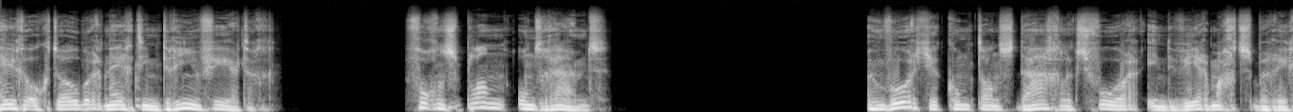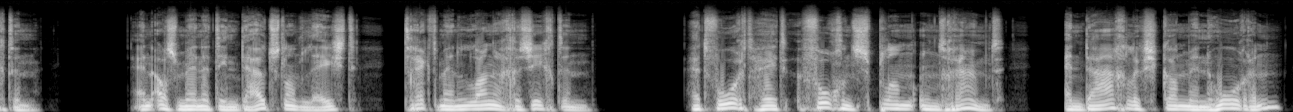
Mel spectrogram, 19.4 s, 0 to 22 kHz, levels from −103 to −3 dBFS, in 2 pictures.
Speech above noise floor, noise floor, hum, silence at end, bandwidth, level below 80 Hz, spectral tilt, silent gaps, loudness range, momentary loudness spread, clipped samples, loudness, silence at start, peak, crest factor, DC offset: 72 dB; -87 dBFS; none; 0.1 s; 13.5 kHz; -40 dBFS; -5 dB/octave; none; 3 LU; 9 LU; under 0.1%; -16 LUFS; 0 s; -2 dBFS; 14 dB; under 0.1%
